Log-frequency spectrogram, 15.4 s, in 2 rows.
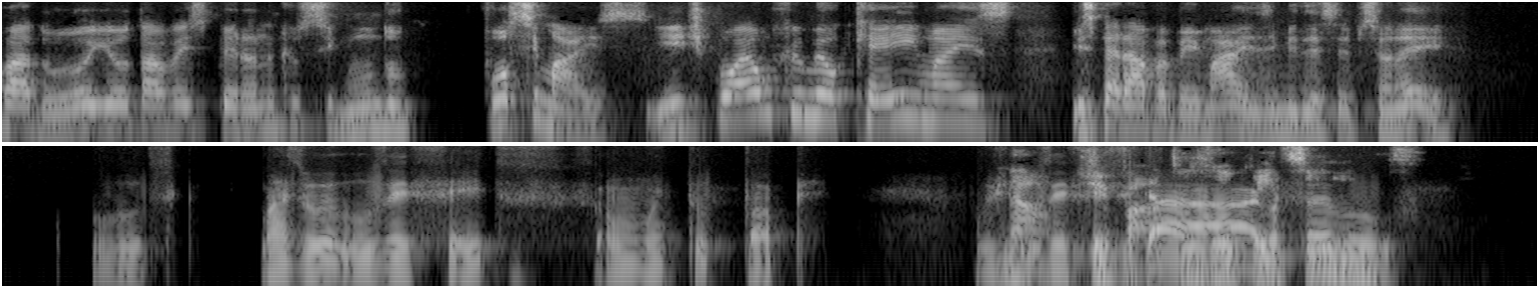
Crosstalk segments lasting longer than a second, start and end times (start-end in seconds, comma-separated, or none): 12.6-14.7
